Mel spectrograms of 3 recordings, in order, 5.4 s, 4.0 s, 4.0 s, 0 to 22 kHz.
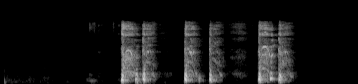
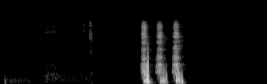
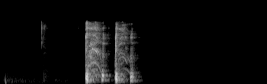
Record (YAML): three_cough_length: 5.4 s
three_cough_amplitude: 25883
three_cough_signal_mean_std_ratio: 0.32
exhalation_length: 4.0 s
exhalation_amplitude: 25913
exhalation_signal_mean_std_ratio: 0.23
cough_length: 4.0 s
cough_amplitude: 27215
cough_signal_mean_std_ratio: 0.22
survey_phase: beta (2021-08-13 to 2022-03-07)
age: 18-44
gender: Male
wearing_mask: 'No'
symptom_none: true
smoker_status: Never smoked
respiratory_condition_asthma: false
respiratory_condition_other: false
recruitment_source: REACT
submission_delay: 2 days
covid_test_result: Negative
covid_test_method: RT-qPCR
influenza_a_test_result: Unknown/Void
influenza_b_test_result: Unknown/Void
